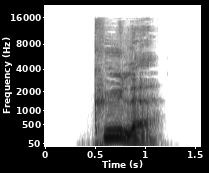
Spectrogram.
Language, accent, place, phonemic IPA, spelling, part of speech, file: German, Germany, Berlin, /ˈkyːlə/, Kühle, noun, De-Kühle.ogg
- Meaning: coolness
